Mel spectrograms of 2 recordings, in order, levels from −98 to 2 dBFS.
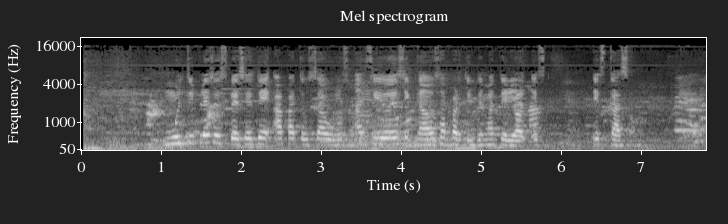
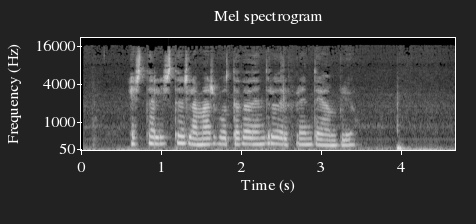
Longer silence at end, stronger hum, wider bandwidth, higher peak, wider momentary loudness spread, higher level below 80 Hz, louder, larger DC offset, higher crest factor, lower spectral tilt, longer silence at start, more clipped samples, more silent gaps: about the same, 0 s vs 0 s; neither; about the same, 17 kHz vs 17 kHz; about the same, -2 dBFS vs 0 dBFS; first, 16 LU vs 12 LU; second, -40 dBFS vs -34 dBFS; about the same, -20 LUFS vs -18 LUFS; neither; about the same, 18 dB vs 20 dB; first, -4.5 dB/octave vs -3 dB/octave; about the same, 0 s vs 0.05 s; neither; neither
